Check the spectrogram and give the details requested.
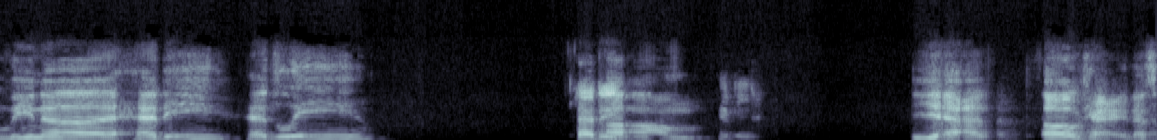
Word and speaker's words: Headey: It's either Heady or Heady, because in Britain they tend to pronounce the last name Head as Heed, so it could be Heedy.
